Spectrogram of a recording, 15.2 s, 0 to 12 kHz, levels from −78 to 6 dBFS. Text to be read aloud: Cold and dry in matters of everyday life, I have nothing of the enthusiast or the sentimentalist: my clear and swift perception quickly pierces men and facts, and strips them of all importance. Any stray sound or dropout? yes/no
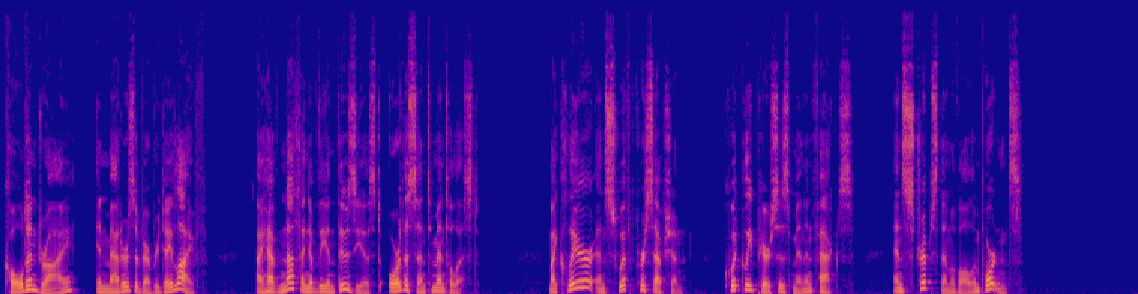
no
